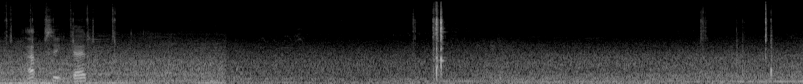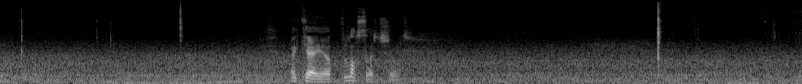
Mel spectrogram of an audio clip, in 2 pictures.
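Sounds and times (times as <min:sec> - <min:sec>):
sharp clicks: 0:00.0 - 0:02.3, 0:04.1 - 0:04.7, 0:14.6 - 0:16.0
distant road traffic rumble: 0:00.0 - 0:16.0.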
